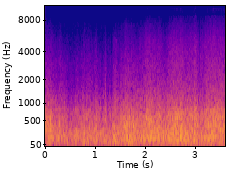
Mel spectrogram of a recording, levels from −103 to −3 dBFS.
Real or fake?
real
